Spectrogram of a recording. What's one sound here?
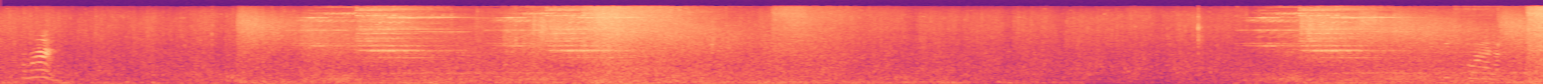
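A horse gallops, splashing through shallow water.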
